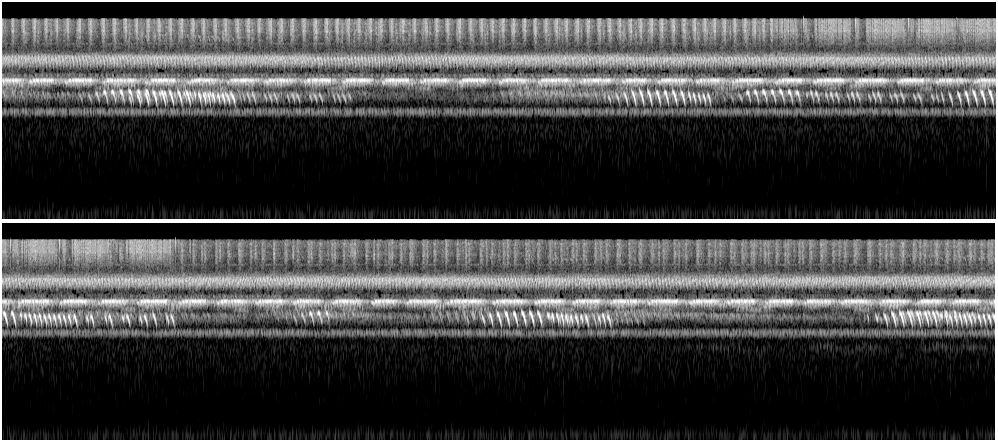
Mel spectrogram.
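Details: Grass insects in a buckwheat field at Ora-dong, Jeju Island, South Korea, in a steady high-pitched chorus with trilled bursts rising above it every few seconds.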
